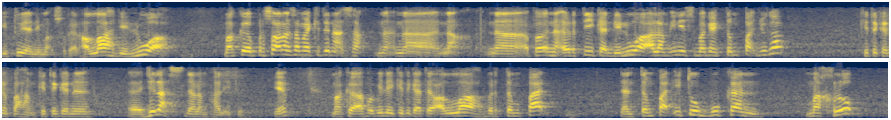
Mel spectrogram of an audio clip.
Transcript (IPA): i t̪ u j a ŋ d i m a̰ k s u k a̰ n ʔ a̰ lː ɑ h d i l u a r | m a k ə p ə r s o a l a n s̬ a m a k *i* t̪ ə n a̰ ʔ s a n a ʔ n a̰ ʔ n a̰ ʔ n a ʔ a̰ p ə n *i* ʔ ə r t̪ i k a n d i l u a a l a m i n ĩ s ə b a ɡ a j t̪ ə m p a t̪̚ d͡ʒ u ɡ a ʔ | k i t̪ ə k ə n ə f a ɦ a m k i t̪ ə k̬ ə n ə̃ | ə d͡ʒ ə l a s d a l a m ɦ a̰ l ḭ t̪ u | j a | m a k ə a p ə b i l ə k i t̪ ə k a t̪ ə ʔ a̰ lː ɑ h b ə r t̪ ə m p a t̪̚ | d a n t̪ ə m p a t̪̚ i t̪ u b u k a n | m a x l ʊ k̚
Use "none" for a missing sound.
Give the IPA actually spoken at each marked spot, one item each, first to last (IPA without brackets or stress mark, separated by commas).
i, a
